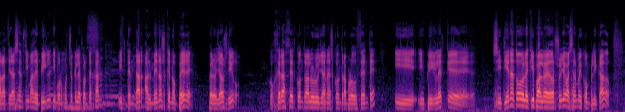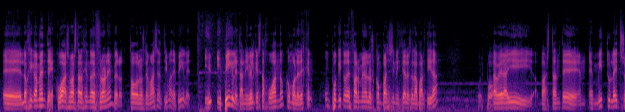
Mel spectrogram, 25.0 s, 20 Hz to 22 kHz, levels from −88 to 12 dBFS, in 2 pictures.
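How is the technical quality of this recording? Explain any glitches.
The recording has four brief dropouts, all of the same kind: lost LE Audio frames. The light lossy compression sits in the background and isn't part of these glitches.

The dropouts land at 6.48–6.51 s (about 22.5 ms), 9.27–9.30 s (15 ms), 13.47–13.55 s (about 37.5 ms lost in short bursts spread over 75 ms), and 22.29–22.38 s (90 ms). The missing chunks fit 7.5 ms Bluetooth frames. Each time a frame goes missing, the LC3 decoder fills the gap by replaying the last spectrum it had with its phases scrambled. That turns any tone into a brief noisy smear. The short gaps just blur. The 90 ms one at 22.3 s runs long enough for the concealment to fade, so you hear the sound wash out and sink toward silence.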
